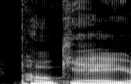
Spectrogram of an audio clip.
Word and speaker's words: poke: only is it immaculate poki and I know I realized probably pronouncing that wrong and people tell me it's pokey or well okay Mon pote like like poke a bowl but I just say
